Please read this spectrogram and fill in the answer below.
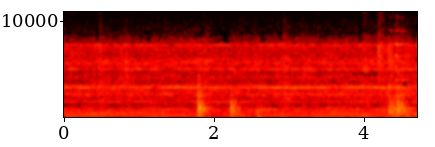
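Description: Electric stand mixer running steadily, its motor humming as it beats butter, sugar and eggs together, with a few light knocks about two seconds in and again near the end.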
